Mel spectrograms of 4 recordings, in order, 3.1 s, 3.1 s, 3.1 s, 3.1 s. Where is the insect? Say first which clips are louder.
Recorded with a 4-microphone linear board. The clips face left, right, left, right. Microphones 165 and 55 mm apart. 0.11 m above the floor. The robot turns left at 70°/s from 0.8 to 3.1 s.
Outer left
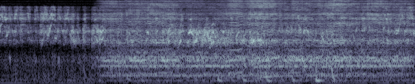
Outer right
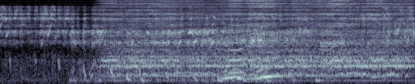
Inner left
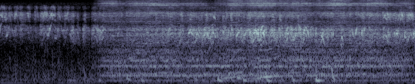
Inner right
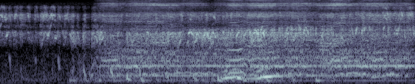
Outer right 3 dB, inner right 5 dB; 75° right; by 3.1 s 125° left.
